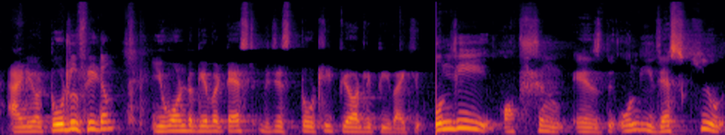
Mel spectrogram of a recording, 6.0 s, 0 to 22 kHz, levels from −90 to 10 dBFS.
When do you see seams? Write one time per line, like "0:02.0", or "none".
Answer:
0:03.6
